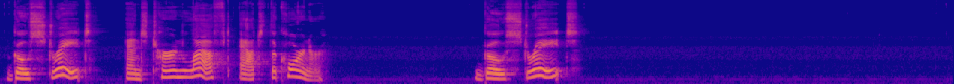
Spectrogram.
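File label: "dictation", English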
